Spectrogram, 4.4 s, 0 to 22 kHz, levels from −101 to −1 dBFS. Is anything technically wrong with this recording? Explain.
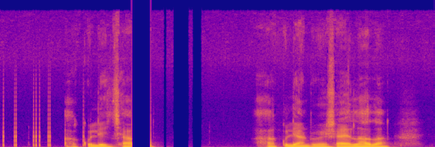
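Yes, there are two faults. The first is a train of clicks from 0.04 to 0.85 s, likely from electrical interference or a faulty connection injecting pulses. It adds about ten similar clicks, roughly ten per second at an uneven pace, heard as popping about 10 dB above the speech.

The second is a digital broadcast dropout from 1.33 to 2.04 s. The receiver lost valid frames and muted until clean data resumed, leaving about 480 ms of silence in several holes across 704 ms, the longest 192 ms. Whatever was transmitted during those gaps is gone.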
